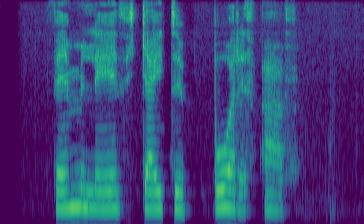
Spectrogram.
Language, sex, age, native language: Icelandic, female, 9, Icelandic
